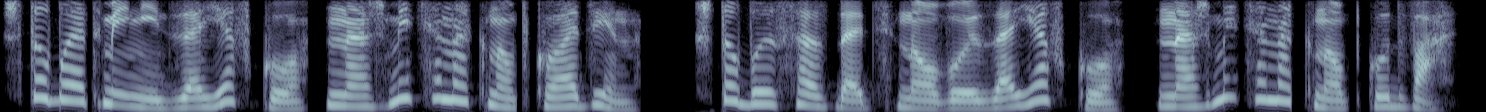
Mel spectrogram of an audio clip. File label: ivr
